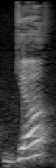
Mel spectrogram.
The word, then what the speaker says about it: ज्ञ: अभी ज्ञ देखिए, हमको ऐसा लगता है कि इसमें ग और य मिला है, लेकिन नहीं है। इसका जो सही उच्चारण होता है वो ज होता है।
